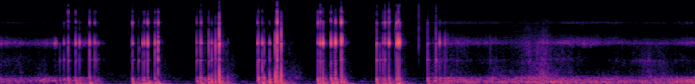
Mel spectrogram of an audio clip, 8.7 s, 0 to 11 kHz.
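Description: A solid, palm-sized wood slice coaster, a flat round slice of light-coloured wood, is held over a fluffy microphone and tapped and scratched with the long acrylic nails of both hands. Quick bursts of crisp clicking taps with a bright ring near 2 kHz come in short clusters separated by brief silences. A low rumbling hiss runs under the taps and continues steadily after they stop.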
